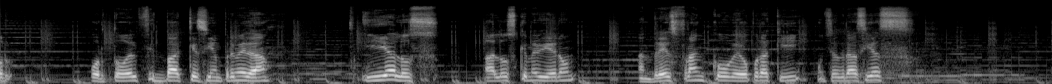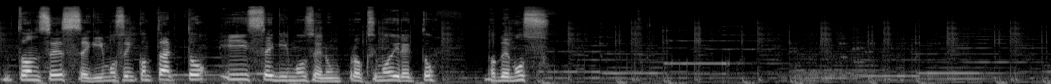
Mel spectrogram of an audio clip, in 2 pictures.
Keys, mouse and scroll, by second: 18.6 click.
